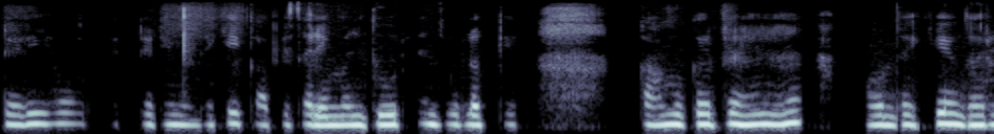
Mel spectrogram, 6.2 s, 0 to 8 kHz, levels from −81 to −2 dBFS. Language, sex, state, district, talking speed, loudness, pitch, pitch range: Hindi, female, Bihar, Muzaffarpur, 185 wpm, -19 LUFS, 220 Hz, 210-230 Hz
